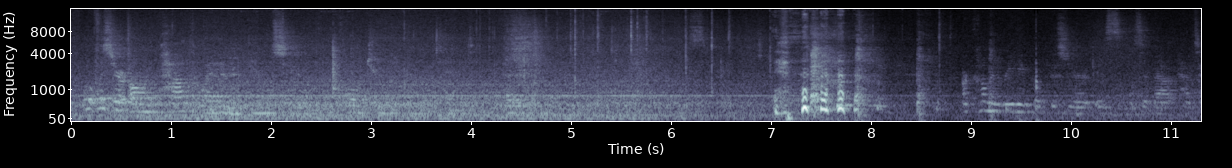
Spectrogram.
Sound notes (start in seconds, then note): 7.0 laughs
